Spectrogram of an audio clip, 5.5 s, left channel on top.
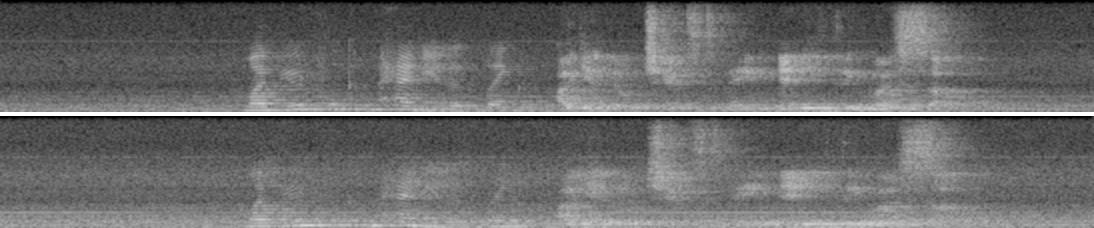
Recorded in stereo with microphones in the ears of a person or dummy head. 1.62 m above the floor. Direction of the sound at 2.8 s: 75° left (ahead or behind).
